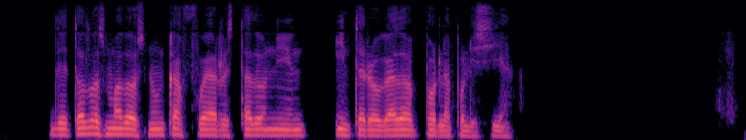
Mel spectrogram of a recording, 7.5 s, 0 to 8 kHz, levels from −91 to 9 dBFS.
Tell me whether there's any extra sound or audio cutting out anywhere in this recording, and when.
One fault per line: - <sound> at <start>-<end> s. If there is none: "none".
none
